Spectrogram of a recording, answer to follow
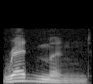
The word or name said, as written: Redmond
